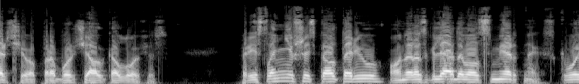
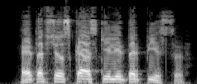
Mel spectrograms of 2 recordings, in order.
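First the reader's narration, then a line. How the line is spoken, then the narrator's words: Snapped. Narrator (Russian): огрызнулся Калофис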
